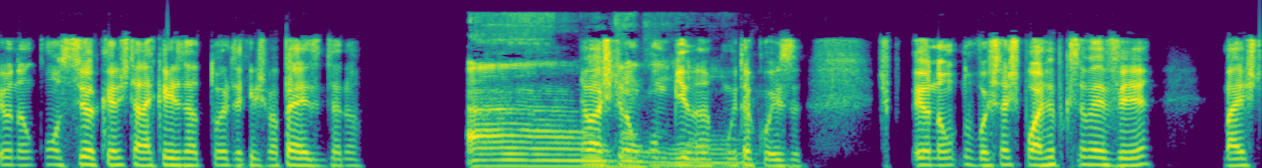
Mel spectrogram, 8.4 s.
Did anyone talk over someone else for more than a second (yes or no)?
yes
